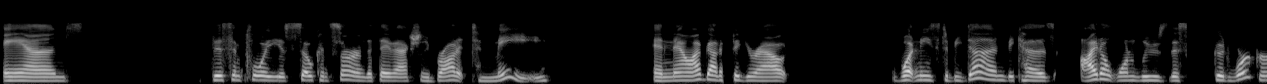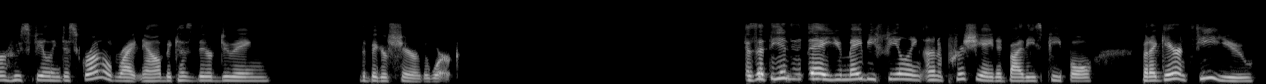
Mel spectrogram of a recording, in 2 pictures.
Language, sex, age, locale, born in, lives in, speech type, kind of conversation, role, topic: English, female, 50-54, en-US, United States, United States, conversation, advice, advisor, How can I address feeling unappreciated at work?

